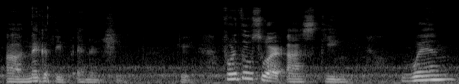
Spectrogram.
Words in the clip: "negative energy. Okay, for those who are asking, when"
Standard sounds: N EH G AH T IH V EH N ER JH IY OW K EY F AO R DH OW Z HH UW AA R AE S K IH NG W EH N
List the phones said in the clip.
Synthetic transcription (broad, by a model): N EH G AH T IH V EH N ER JH IY OW K EY F AO R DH OW S HH UW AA R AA S K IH NG W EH N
